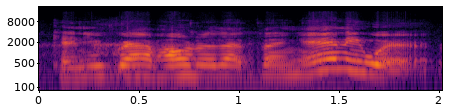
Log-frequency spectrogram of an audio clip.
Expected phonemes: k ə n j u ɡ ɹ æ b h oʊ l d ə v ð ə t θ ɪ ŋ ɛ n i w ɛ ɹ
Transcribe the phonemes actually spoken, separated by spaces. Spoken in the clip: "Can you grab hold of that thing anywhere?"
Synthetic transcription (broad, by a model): k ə n j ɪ ɡ ɹ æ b h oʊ n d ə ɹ ð ə t θ ɪ ŋ ɛ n i w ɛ ɹ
